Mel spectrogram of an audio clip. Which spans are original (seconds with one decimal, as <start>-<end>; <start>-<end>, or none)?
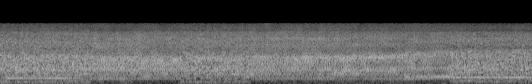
0.0-0.9; 1.8-2.5; 4.5-5.3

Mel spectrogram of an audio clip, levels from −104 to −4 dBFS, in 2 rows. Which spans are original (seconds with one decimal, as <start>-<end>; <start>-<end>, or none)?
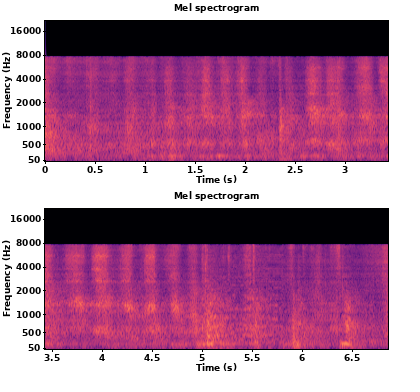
5.0-5.8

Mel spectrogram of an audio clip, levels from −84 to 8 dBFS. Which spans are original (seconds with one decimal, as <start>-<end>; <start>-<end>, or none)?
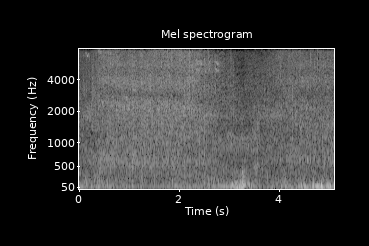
0.0-3.1; 3.5-5.1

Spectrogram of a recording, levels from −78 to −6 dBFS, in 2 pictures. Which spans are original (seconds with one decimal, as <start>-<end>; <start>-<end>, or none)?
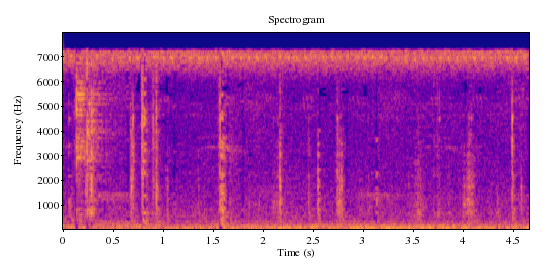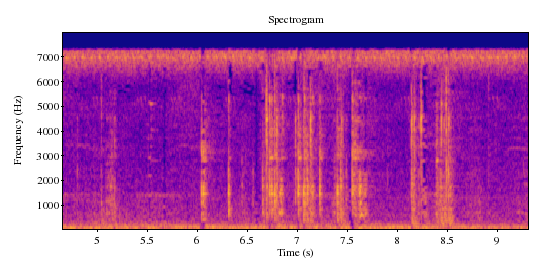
0.0-9.3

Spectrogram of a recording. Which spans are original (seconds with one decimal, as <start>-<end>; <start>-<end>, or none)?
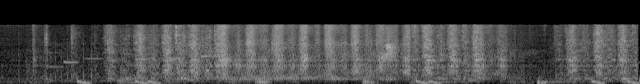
0.5-2.2; 4.1-4.8; 5.5-6.4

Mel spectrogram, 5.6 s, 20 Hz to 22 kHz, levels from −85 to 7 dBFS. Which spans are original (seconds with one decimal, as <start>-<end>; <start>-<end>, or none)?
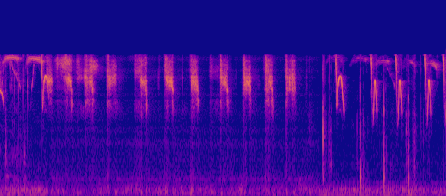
0.0-0.6; 4.0-5.6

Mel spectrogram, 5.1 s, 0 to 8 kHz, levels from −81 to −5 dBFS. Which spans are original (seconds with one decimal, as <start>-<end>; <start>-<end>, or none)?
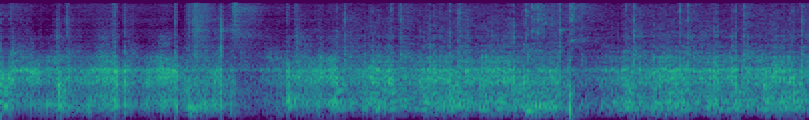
2.1-5.1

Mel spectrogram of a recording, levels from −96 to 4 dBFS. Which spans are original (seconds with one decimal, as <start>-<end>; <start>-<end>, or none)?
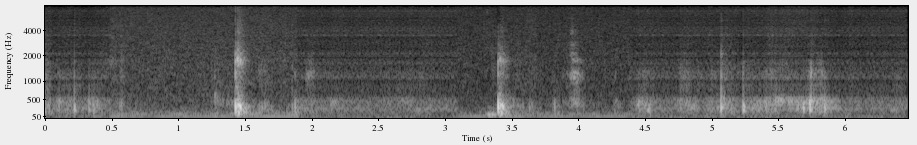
0.5-1.9; 3.1-4.4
